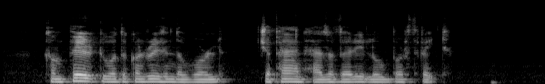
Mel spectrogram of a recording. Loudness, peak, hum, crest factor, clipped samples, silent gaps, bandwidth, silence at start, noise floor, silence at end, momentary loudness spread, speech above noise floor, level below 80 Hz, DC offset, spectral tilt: -25 LUFS; -4 dBFS; none; 22 dB; under 0.1%; none; 10.5 kHz; 0.45 s; -61 dBFS; 0.5 s; 14 LU; 36 dB; -62 dBFS; under 0.1%; -6.5 dB/octave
